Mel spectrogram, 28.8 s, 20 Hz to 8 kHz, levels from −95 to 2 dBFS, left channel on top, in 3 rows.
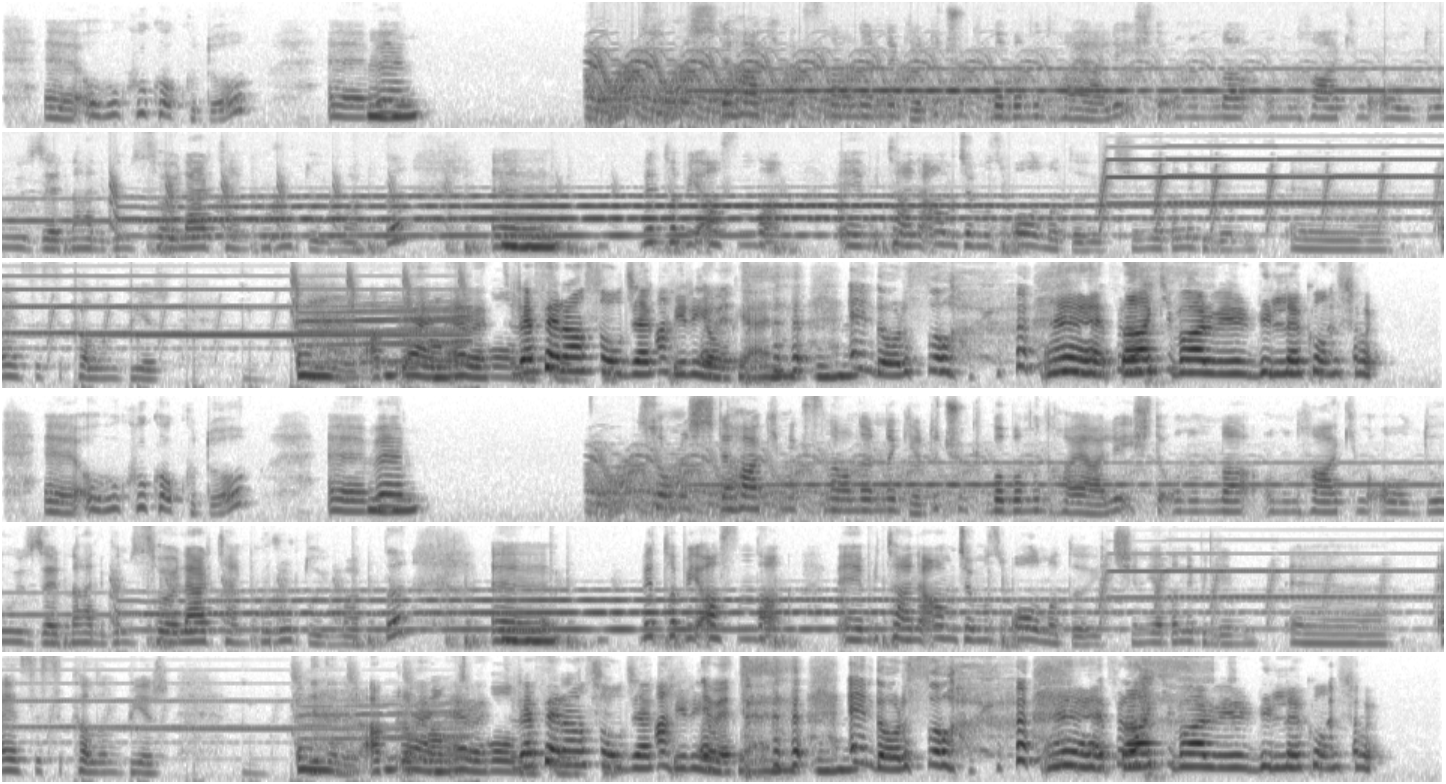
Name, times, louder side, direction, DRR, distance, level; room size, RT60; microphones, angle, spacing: voice 1, 0.0-2.7 4.2-13.3 13.9-18.9 19.2-21.0 21.2-26.9, right 4 dB, 50° right, 0.6 m, -37 dB
voice 2, 2.4-2.8 12.9-13.3 21.2-24.9 26.2-28.3, left 3 dB, 25° left, 0.4 m, -27 dB
sound 1, 3.9-22.4, left 5 dB, 75° left, 0.7 m, -37 dB
sound 2, 9.9-10.2 10.6-10.9 11.3-11.5 11.9-12.3 12.6-12.9 13.3-13.6 13.9-14.3 14.7-15.0 15.4-15.7 16.2-16.5, right 2 dB, 70° right, 1.2 m, -53 dB
4.9 x 3.5 x 2.4 m
head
